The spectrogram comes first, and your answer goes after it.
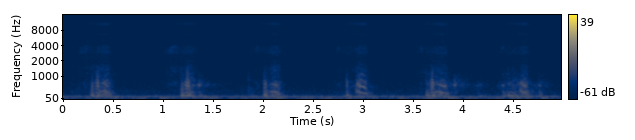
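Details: Four-month-old silver Siberian kitten Sacha snoring: regular breathy wheezes with a slight purring rasp, about five in five seconds, over a low constant hum indoors.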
